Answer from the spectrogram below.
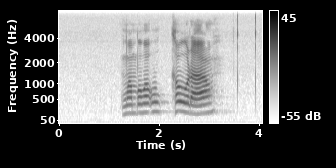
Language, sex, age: Venda, male, 33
